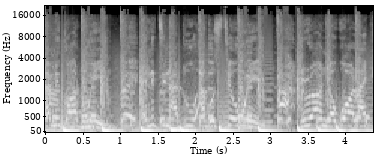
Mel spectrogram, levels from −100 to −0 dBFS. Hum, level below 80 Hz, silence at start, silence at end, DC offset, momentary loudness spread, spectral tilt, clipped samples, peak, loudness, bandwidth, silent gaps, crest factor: none; -10 dBFS; 0 s; 0 s; under 0.1%; 3 LU; -6 dB/octave; 0.7%; 0 dBFS; -10 LUFS; 19 kHz; none; 8 dB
